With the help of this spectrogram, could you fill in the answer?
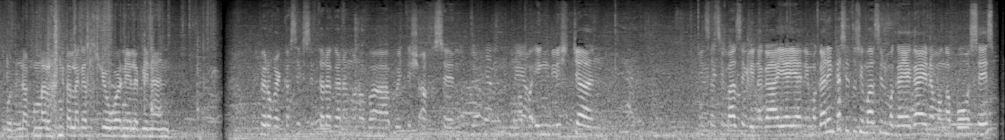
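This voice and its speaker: Young Filipina vlogger, high voice, chatty and giggly, Filipino accent; noisy phone recording on busy streets. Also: female voice, steady tone, moderate pace. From Philippines. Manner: chatty, giggly, mixes English into her talk. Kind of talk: casual travel vlog chat. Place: busy city streets and shops. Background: crowd and traffic noise.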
